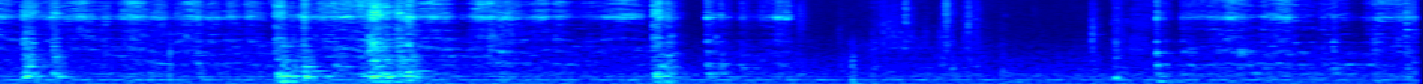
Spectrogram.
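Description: Wire whisk stirring thickening flour gravy in a stainless steel pan, its metal tines scraping and clicking against the pan in irregular strokes. The strokes ease off for a couple of seconds past the middle, then pick up again.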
